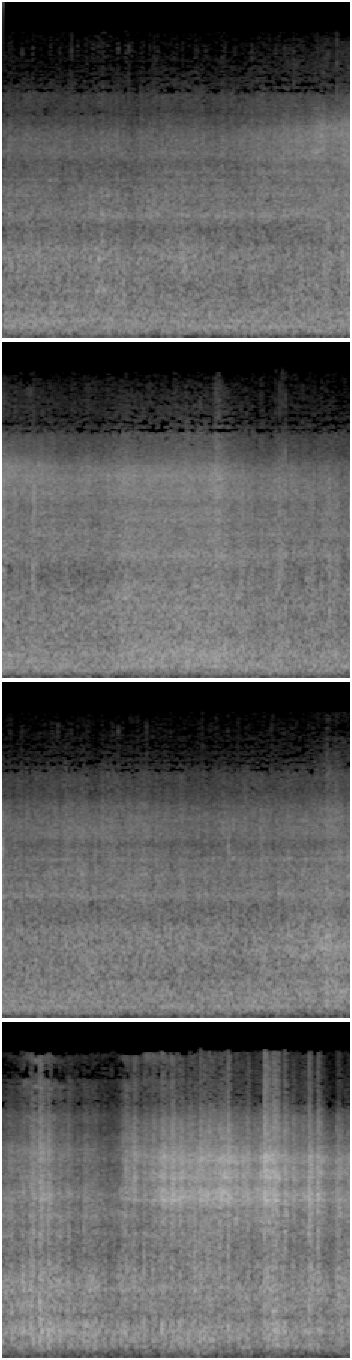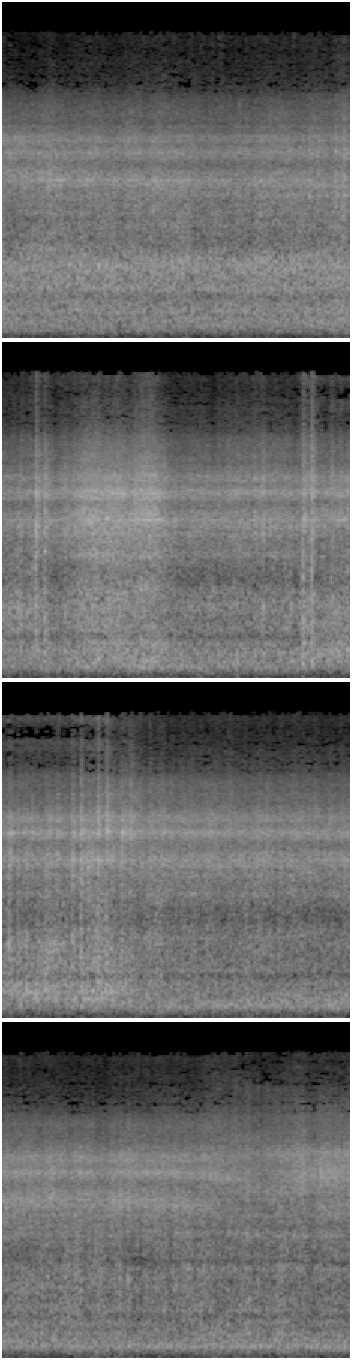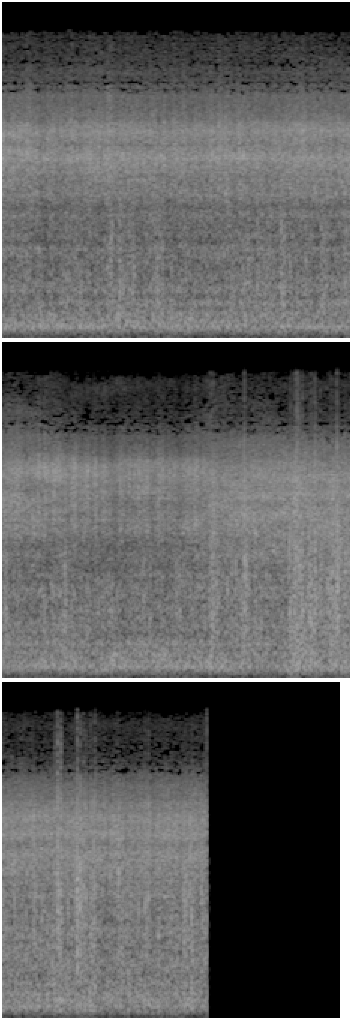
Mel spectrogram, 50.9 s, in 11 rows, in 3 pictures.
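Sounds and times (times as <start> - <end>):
rushing air: 0.0 - 49.1
train wheels clattering on rails: 2.3 - 49.1.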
